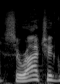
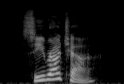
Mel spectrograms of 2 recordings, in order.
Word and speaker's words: sriracha: And then to our honey, we're basically going to add the same amount of sriracha, which is how I've been told to pronounce it. 3 distinct syllables, sriracha. Although, you know what? That sounds kind of weird. I'm going back to sriracha.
